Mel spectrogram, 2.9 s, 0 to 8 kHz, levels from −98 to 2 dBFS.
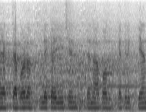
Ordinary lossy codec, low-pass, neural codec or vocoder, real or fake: none; none; codec, 16 kHz, 0.4 kbps, LongCat-Audio-Codec; fake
